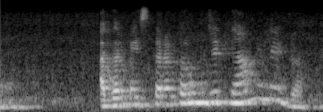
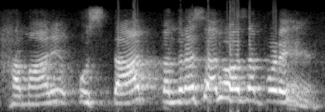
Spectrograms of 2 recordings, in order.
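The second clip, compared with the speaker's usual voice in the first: louder, rising sermon climax; preaching at full force; 6 semitones higher, 10 dB louder than usual. Acted. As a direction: drive the point home to the gathering.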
